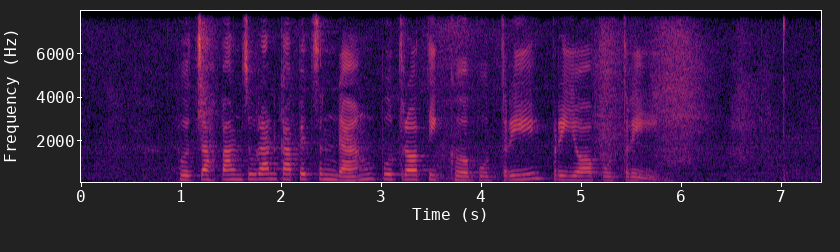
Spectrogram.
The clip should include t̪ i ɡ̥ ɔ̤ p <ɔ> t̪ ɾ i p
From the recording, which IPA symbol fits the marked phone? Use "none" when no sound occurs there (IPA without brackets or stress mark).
u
